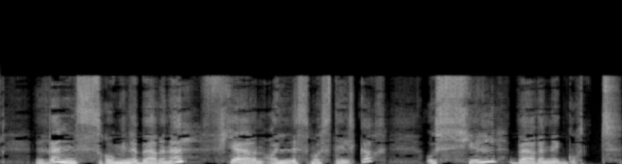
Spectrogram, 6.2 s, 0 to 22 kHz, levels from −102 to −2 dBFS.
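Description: From the start the speech has heavy codec damage. Nothing reaches above 11.8 kHz, and the treble below that edge sounds synthetic, with s sounds turning gritty and lispy. This is likely HE-AAC compression, which codes only the lower spectrum and rebuilds the highs by copying lower bands upward under a coarse envelope. The copied harmonics do not match across the crossover. The degree of damage fits a very low bitrate, around 16 kbps.

From 3.33 to 3.35 s there is pre-echo. A short hiss arrives about 23 ms ahead of a sharp onset, and the attack sounds softened and smeared. The transform coder spread quantisation noise sized for the loud transient evenly across its block, so the noise also filled the quiet stretch just before the attack, where nothing louder could mask it.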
